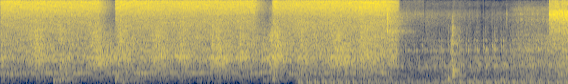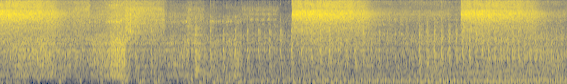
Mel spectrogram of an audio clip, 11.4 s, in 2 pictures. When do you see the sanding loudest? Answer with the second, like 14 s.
7 s.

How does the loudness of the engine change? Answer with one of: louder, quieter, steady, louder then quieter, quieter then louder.
louder.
